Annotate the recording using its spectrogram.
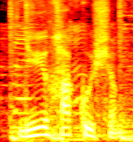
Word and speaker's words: Yu Yu Hakusho: Esta canción es el opening del, anime, Yu Yu Hachuko. ¿Lo pronuncié bien? – No, Yu Yu Hakusho.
